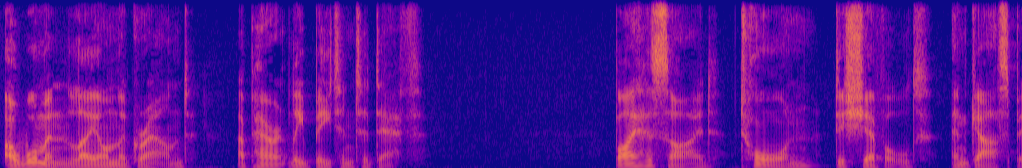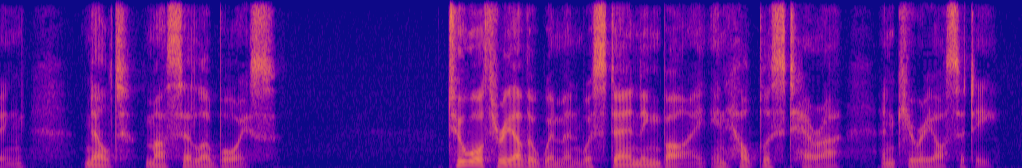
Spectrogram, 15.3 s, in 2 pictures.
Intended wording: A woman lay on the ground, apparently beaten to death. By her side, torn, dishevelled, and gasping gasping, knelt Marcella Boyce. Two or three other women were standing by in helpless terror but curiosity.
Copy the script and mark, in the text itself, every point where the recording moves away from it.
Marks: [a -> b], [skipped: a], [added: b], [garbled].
A woman lay on the ground, apparently beaten to death. By her side, torn, dishevelled, and gasping [skipped: gasping,] knelt Marcella Boyce. Two or three other women were standing by in helpless terror [but -> and] curiosity.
